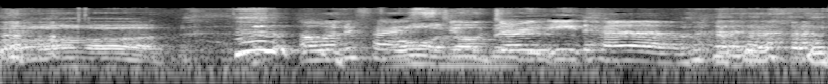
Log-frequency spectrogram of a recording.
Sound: laughs

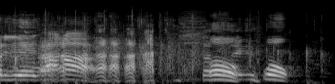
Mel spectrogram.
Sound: laughing

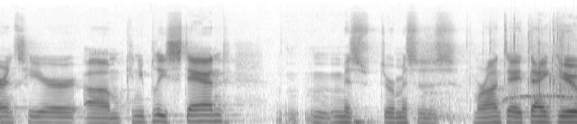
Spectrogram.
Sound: applause

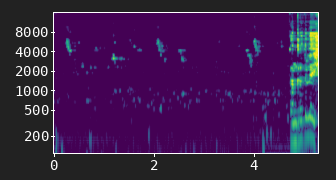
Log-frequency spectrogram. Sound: birds chirping

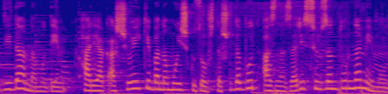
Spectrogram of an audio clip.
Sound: indistinct chatter

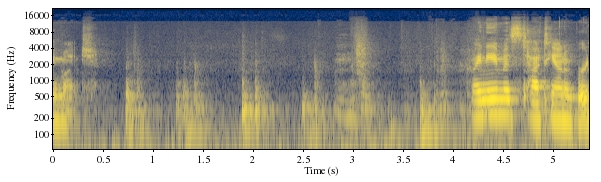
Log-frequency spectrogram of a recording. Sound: footsteps

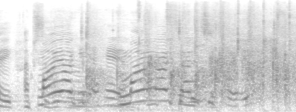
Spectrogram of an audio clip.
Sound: audience applauds

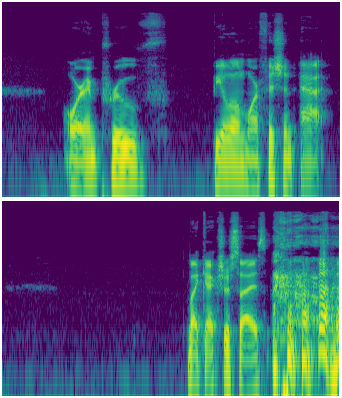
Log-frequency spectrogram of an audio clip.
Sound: laughter

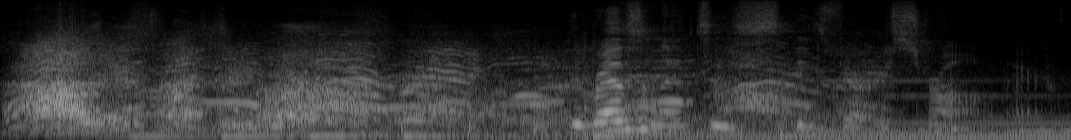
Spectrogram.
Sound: chanting

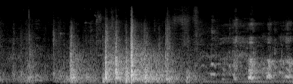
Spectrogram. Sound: body clatters; all laughing

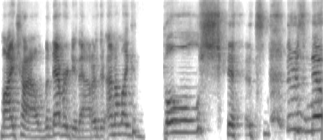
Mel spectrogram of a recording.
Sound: laughing

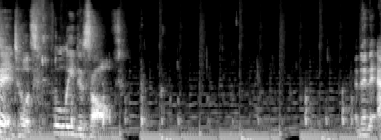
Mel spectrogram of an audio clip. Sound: liquid sloshes

